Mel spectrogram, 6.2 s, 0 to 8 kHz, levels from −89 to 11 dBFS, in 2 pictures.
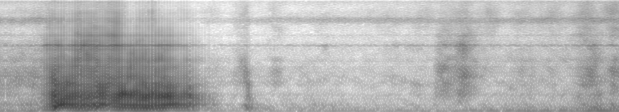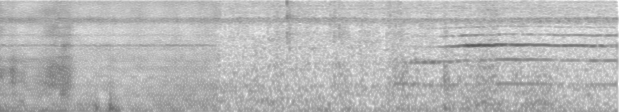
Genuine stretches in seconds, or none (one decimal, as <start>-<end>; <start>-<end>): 4.2-6.2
